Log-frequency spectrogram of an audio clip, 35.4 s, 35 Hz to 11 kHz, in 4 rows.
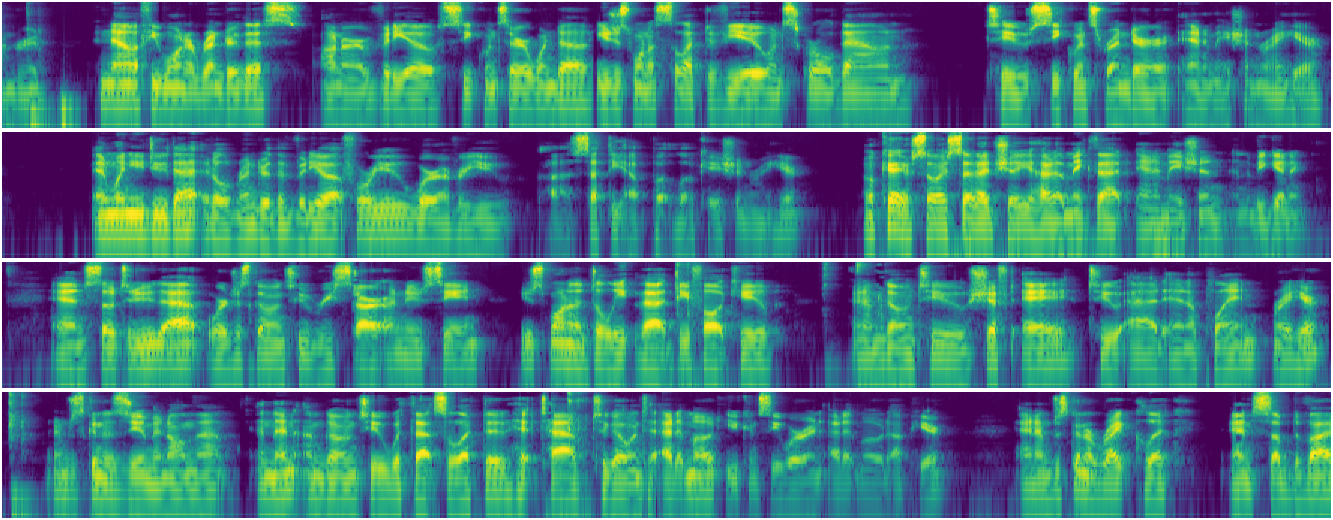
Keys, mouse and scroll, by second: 17.6 middle click, 18.2 middle click, 21.4 click, 22.2 x, 23.4 shift+a, 26.6 KP_Decimal, 27.5 middle click, 30.4 Tab, 34.1 right click.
